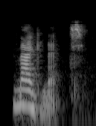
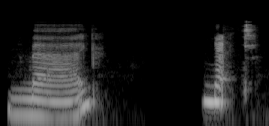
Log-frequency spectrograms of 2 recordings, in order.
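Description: First: Said in the usual way. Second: Teacher stretching "Mag", then a crisp "net"; syllable by syllable. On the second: Shown as a demonstration. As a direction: sound out "Mag, net" with a long gap. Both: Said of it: "sound it out by syllables".

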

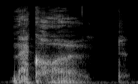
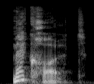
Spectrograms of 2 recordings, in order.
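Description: First: Hushed whisper, much softer and lower; very softly. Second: Said in the usual way. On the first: A narrator's reading. Poirot echoes the news of the death in a whisper. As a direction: breathe the word almost soundlessly. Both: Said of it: "mondta nagyon halkan Poirot".

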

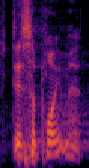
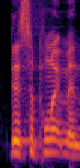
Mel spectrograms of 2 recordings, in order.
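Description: First: Much softer, dropped to almost nothing; quiet. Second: Said in the usual way. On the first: Shown as a demonstration. Pastor naming the cause of Thomas's doubt, hushed and soft. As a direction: let the word fall away softly.

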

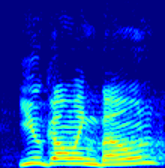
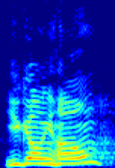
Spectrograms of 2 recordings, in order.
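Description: First: "bone" said loud and plainly in place of home; misspelt word read out. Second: "home" said clearly, loud, as a question; corrected word. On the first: Pastor reads his text to son, "bone" pronounced as typed. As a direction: read the typo "bone" straight, as a raised question. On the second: Pastor reads corrected text to son, "home" pronounced clearly. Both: Retold or imitated. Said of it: "And then I corrected it".

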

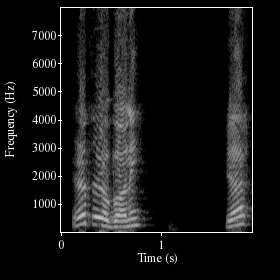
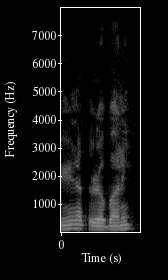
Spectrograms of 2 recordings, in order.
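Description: First: Loud, high-pitched accusation; shouted taunt, pitched way up; escalated accusation. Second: Lower, softer muttered accusation; quiet taunt to a game creature; low-key accusation. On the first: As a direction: yell it at the creature, voice jumping up. Repeated taunt, escalated take. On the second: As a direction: say it low and under control. Repeated taunt, first low take. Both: Pretend.

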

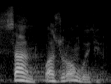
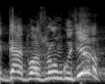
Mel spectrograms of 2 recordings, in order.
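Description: First: Said in the usual way. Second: Loud, raised-pitch comeback; acted-out indignant son, loud and high; exasperated retort. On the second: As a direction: throw the question back, shouting. Retort he was ready to say.

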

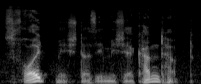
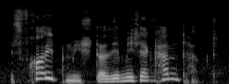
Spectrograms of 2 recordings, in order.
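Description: First: Said in the usual way. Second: Much higher, put-on female voice; woman's voice. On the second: A narrator's reading. Namira thanks Almos for recognising her, in a high woman's voice. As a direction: pitch it right up for the beggar princess. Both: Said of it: "Das ist ja eine Frauenstimme".

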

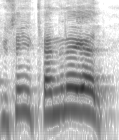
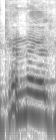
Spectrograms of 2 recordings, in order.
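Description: First: Louder, higher repeated order; forceful reprimand. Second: Said in the usual way. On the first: Real, not acted. Player tells Hüseyin to get a grip, forcefully. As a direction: raise the voice to demand composure.

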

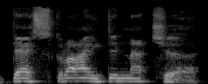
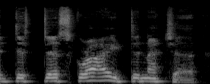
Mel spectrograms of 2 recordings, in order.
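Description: First: Slow, careful mock German accent. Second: Said in the usual way. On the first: Shown as a demonstration. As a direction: spell out Der Schrei der Natur in a German accent. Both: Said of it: "That is not a German accent".

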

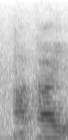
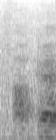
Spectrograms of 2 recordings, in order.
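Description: First: Said in the usual way. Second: あけ as a soft, low "akee"; fuse ai in あけ to long ee; あけ with one long final e; older speakers' dialect form. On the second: Shown as a demonstration. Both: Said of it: "というふうに発音される".

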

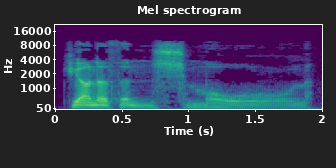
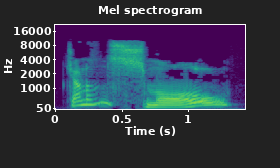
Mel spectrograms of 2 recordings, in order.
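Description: First: Low, slow prisoner's answer; gruff prisoner. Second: Higher, slow questioning rise; surprised repeat. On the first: Prisoner to Holmes, giving his name slowly and low. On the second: Holmes to the prisoner, repeating his name in surprise. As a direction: echo the name back in surprise. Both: Acted.

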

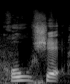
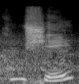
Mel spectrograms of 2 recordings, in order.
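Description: First: "coucher" echoed as a clumsy koh-shay; botched French repeat. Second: "coucher" modelled high and loud, koo-SHAY; correct French pronunciation. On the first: Retold or imitated. Student echoing the teacher, clumsy "coucher". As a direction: imitate a learner's unsure "coucher", vowel off. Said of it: "and then she goes". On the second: Shown as a demonstration. Full teacher prompting a student, clear "coucher". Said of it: "the correct pronunciation is".

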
